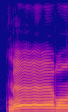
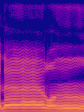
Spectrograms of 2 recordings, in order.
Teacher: huruf ta ini dibaca karena dengan vokal A, dia termasuk ke dalam huruf yang tipis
